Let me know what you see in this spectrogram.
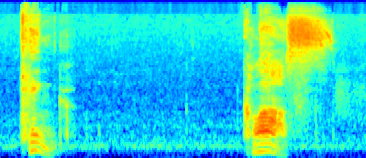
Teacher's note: it is a velar sound because it comes from velum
